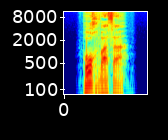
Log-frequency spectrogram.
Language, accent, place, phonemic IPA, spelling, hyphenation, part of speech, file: German, Germany, Berlin, /ˈhoːxˌvasɐ/, Hochwasser, Hoch‧was‧ser, noun, De-Hochwasser.ogg
- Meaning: a very high water level in any body of water; high tide; high water; in the case of a river often, but not necessarily, implying flooding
